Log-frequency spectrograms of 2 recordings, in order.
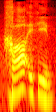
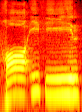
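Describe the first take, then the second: First: The first consonant is pronounced light and thin. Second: The first consonant is pronounced heavy and full. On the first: The speaker calls it wrong. "دخلت على الحرف بهيئه الترقيق" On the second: The speaker calls it right. "الاستعلاء، التفخيم"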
